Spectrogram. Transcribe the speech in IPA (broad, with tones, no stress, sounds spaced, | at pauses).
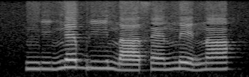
ŋ i˨ ŋ ɛ˦ b iː˧ n aː˨ s ɛ̃˧ n e˦˨ n ã˦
